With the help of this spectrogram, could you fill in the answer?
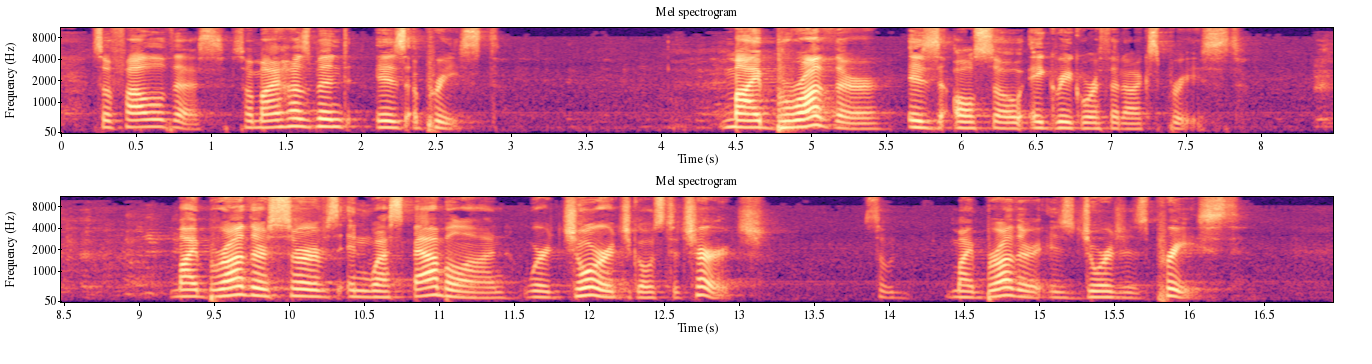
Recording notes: Recorded in front of our live audience at The Nutty Irishman immediately following the talks at our SPEAK: Growth pop-up event. In Farmingdale, New York.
